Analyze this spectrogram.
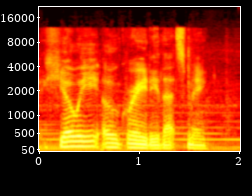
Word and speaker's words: Hyoie: So it's pronounced Hoey and it's the sound that the thing that trips people up is the beginning, right?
